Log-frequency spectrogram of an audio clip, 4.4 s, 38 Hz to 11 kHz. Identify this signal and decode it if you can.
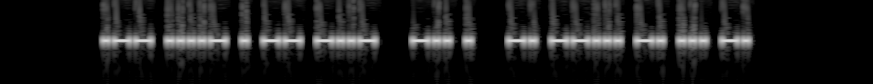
Morse code, heard as a keyed tone, about 47 wpm, 700 Hz. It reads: W4EMX DE N7NSN
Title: USA Callsign DE Callsign - 5 Characters - 45wpm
